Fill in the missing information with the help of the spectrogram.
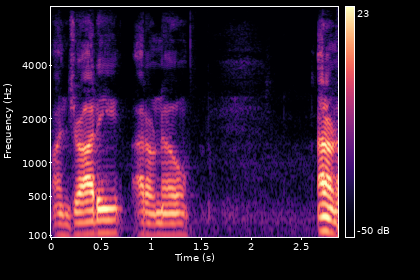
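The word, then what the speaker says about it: Andrade: The way he spells his last name is the same way that the Brazilians in the UFC like Jessica Andra and they pronounce it Andraj, but he I guess he says it Andradi.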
